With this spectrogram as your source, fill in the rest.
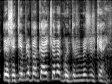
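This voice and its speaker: A man's voice: very high voice, quick pace, a bit bright. A man in his nineties with an Asturian accent, a bagpiper telling long, meandering stories from his life to an interviewer. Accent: Asturian Spanish. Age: 90s. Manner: meandering, folksy, acts out voices in his stories. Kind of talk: rambling oral-history storytelling.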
